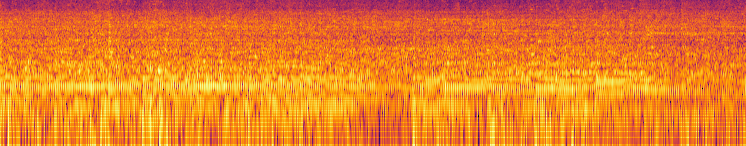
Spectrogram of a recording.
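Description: Motorcycle engine running steadily while riding, over a low rumble of road noise; the engine note rises slightly near the end.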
